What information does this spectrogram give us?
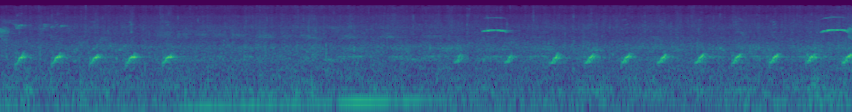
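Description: A White-breasted waterhen gives short, rising, hollow notes, about three a second, in two runs with a pause between. A thin, high whistle from another bird is heard twice.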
